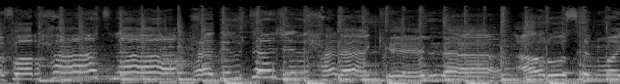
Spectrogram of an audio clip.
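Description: Right at 0.68–0.71 s there's a little stutter, and it comes back at 1.71–1.73, 2.73–2.76, 3.76–3.78, 4.78–4.81 and 5.81–5.83 s. That's overlapping chunks: the audio was handled in 1-second blocks, and each new block starts about 25 ms before the previous one finished, so that sliver plays twice at every join. You hear it as a small click-stutter ticking along at a steady, roughly once-a-second rate.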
